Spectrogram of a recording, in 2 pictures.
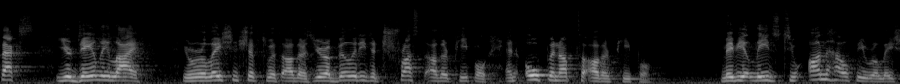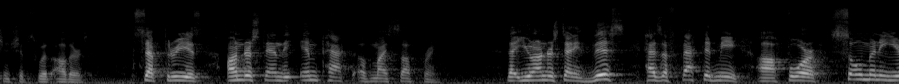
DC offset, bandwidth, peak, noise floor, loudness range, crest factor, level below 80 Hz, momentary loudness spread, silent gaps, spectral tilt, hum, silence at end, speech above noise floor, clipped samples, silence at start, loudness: under 0.1%; 15.5 kHz; -12 dBFS; -60 dBFS; 4 LU; 20 dB; -60 dBFS; 15 LU; none; -6.5 dB/octave; none; 0 s; 29 dB; under 0.1%; 0 s; -32 LUFS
